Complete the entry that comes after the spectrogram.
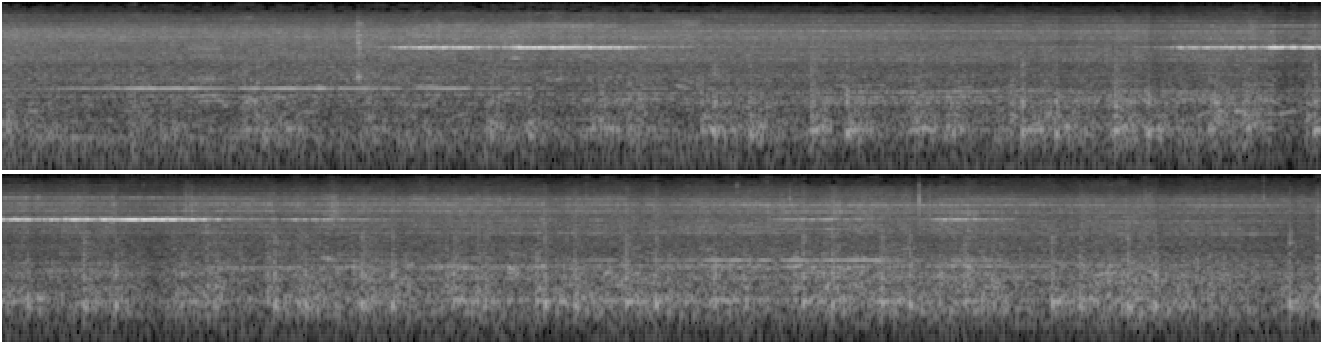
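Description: Double-deck electric suburban train rolling past over the tracks, running with a steady clatter of wheels on rail. High, thin wheel squeals come and go several times as it passes.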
